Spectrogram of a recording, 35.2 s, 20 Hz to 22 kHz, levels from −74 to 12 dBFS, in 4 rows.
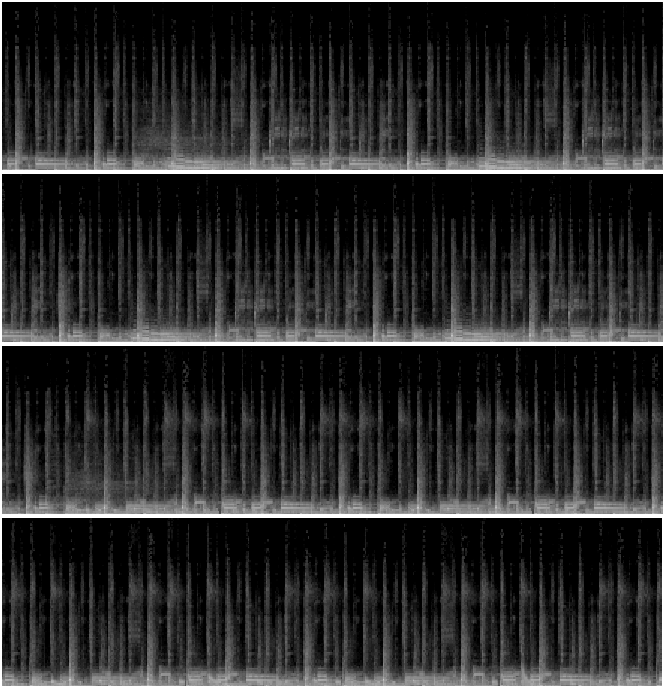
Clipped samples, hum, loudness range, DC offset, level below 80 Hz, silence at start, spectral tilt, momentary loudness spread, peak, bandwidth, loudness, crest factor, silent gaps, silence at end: under 0.1%; none; 1 LU; under 0.1%; -22 dBFS; 0 s; -6 dB/octave; 4 LU; 0 dBFS; 17 kHz; -19 LUFS; 18 dB; none; 0 s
